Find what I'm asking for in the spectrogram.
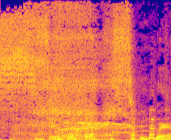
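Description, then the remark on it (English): A voice draws out a long, steady hissing S, like a snake's hiss, at the start of the word "super", with a faint voiced tone underneath and a brief breathy change near the end. “Actually going to say the word super, but with that really long S sound on it.”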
